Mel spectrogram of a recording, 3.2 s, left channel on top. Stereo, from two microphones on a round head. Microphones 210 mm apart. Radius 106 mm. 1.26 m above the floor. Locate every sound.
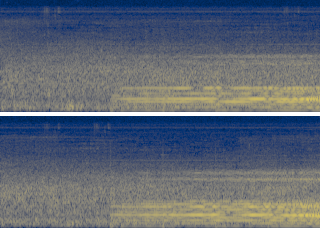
1.1 s singing: 20° right (ahead or behind), 1.3 m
